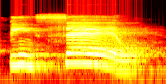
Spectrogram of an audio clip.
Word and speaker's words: pincel: Pincel. O céu é a sílaba forte.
